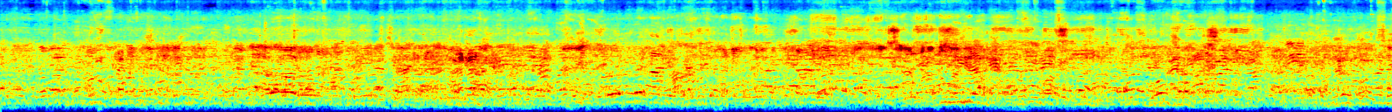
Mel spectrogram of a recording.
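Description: A crowd of men and women chatters all around, close by.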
